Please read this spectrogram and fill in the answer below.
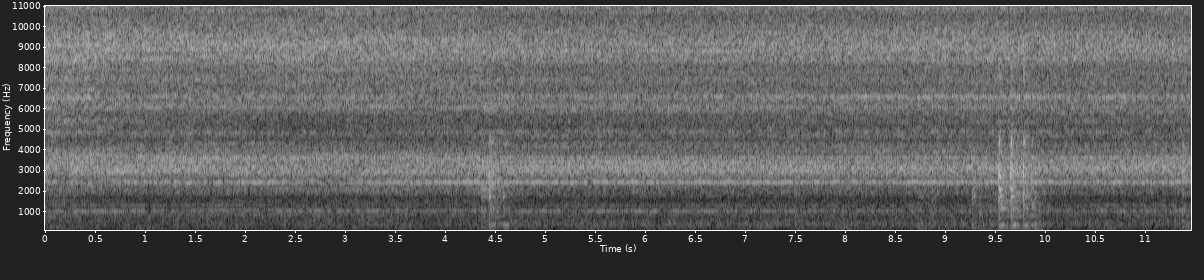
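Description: KitchenAid Artisan stand mixer running steadily, its motor giving a whine as it mixes cake batter. A sharp knock comes about four and a half seconds in, and a quick run of knocks near ten seconds.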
